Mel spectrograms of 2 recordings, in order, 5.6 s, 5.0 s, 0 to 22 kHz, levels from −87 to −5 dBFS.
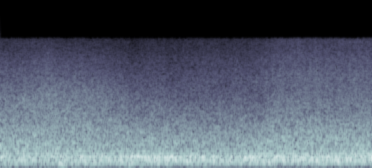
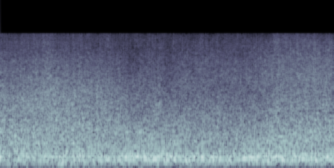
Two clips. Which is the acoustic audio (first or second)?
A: first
